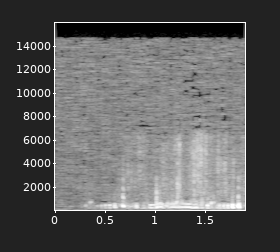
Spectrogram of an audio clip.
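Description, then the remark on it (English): Soft, throaty cooing from a dying pigeon builds over a couple of seconds, a run of low rolling coos and gurgles, with no voices present. “Oh, put the bird back in the ducat, Charlie.”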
